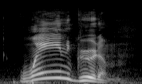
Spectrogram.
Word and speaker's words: Wayne Grudem: Wayne Grudem. I don't even know if I said his name correctly. – No, that was correct.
